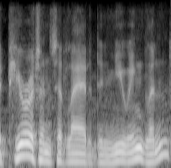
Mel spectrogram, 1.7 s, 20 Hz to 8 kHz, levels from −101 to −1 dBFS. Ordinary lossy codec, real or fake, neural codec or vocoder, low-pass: Opus, 32 kbps; fake; codec, 16 kHz, 2 kbps, FunCodec, trained on Chinese and English, 25 frames a second; 7.2 kHz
